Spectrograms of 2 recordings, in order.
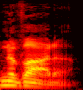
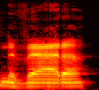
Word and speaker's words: Nevada: seller selection as coming from the state of Nevada when of course it's pronounced Nevada despite our diligent tweakings this technical glitch remained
